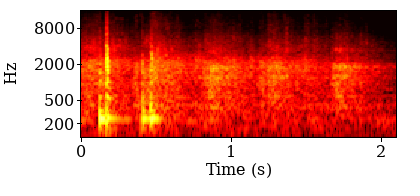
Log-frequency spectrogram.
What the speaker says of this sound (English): Clap for them, first of all, for having that confidence.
